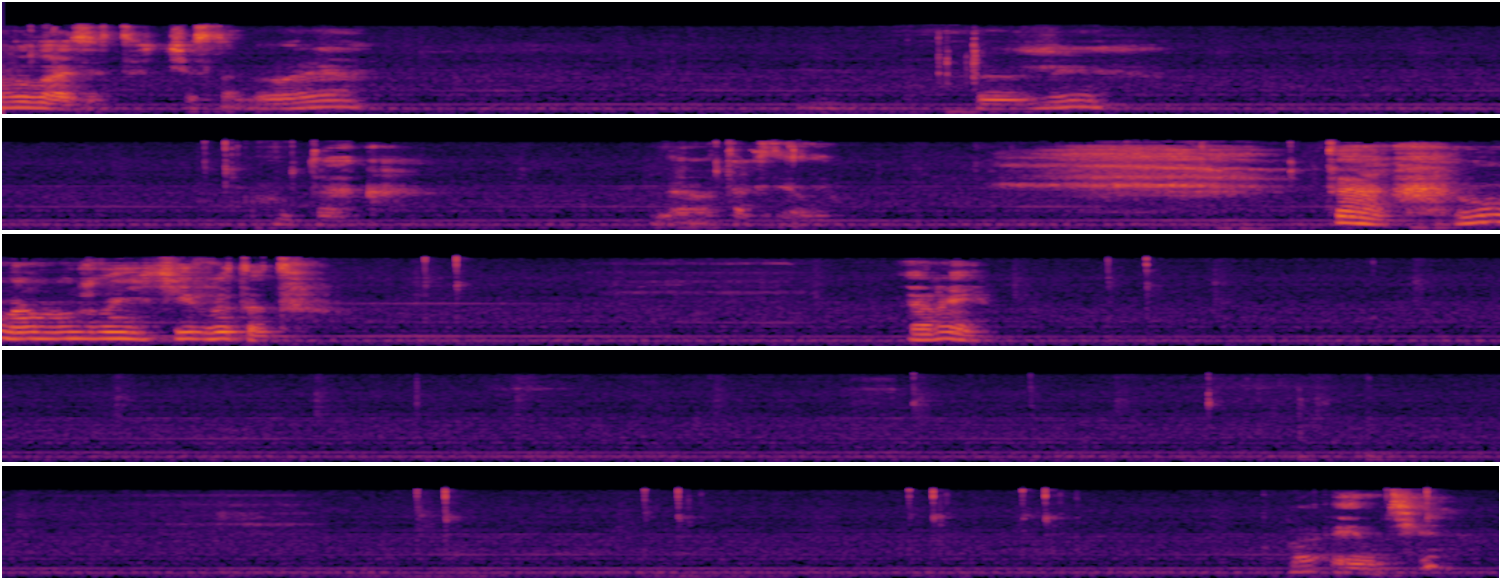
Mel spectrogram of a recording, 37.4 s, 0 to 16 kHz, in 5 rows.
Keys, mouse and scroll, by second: 9.0-12.0 middle drag, 13.1-16.1 middle drag, 17.1-20.1 drag, 26.5-27.0 scroll down 1, 27.0-28.7 middle drag, 28.7-31.7 scroll up 1, 32.0 click, 33.2 click, 34.5 click, 35.1-37.4 drag.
